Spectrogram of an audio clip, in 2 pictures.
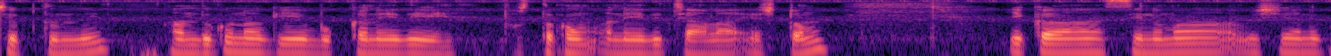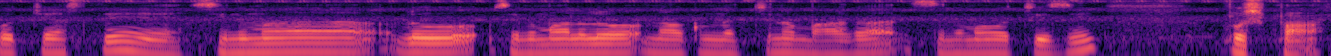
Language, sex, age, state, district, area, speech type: Telugu, male, 18-30, Andhra Pradesh, Kakinada, rural, spontaneous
